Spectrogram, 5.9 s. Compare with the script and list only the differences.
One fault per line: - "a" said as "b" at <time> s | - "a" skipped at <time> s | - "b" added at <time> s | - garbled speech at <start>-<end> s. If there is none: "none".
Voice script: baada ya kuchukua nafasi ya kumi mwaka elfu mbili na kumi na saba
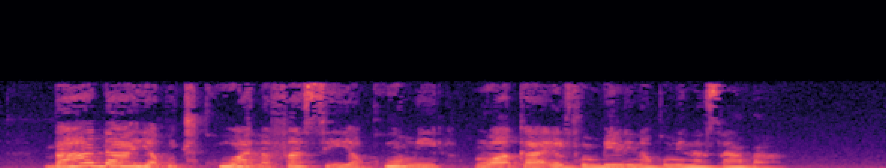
none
